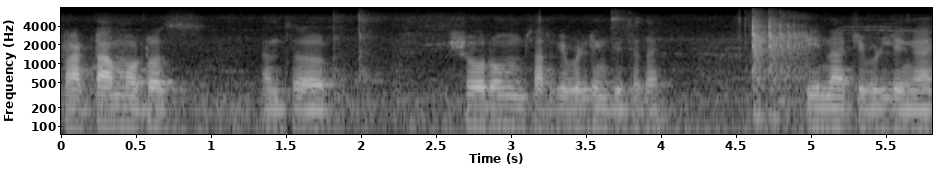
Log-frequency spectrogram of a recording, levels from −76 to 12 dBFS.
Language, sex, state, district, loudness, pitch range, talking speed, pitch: Marathi, male, Maharashtra, Washim, -22 LUFS, 95-100 Hz, 125 wpm, 95 Hz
